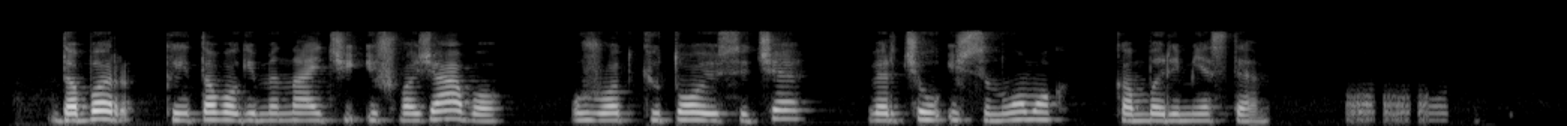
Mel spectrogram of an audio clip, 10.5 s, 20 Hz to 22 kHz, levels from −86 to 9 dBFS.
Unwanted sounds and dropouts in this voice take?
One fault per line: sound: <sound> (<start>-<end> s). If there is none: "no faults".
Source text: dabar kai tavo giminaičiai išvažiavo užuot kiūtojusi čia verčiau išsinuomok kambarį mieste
sound: laugh (9.0-9.7 s)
